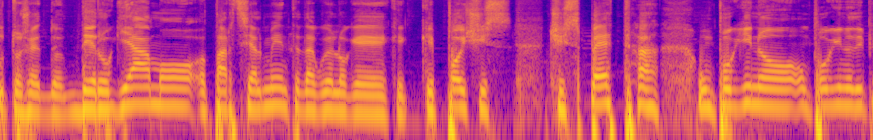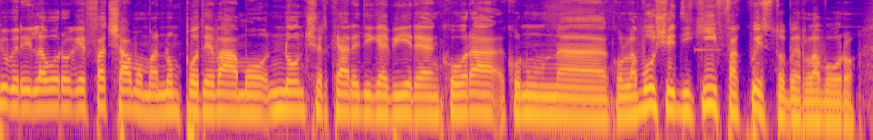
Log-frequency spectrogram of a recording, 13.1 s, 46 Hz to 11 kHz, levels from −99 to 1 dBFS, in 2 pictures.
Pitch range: 135-175 Hz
